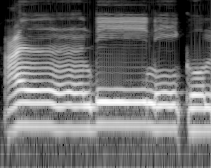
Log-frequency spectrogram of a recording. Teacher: hukumnya izhar syafawi, dibaca jelas tidak berdengung.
